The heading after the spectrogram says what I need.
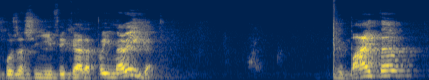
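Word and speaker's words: Jupyter: Jupiter è un progetto molto grande, lo pronuncio come probabilmente la maggior parte degli americani lo pronuncia, se lo pronunciassimo in latino sarebbe una parola che non esiste, ma avesse la I invece della Y, sarebbe Giove, Jupiter.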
